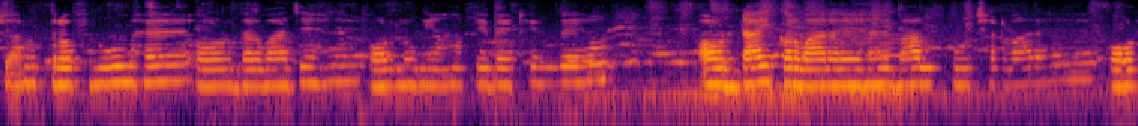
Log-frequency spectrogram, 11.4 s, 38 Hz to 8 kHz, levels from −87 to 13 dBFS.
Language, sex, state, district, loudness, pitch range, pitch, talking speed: Hindi, female, Bihar, Vaishali, -20 LUFS, 215-235 Hz, 220 Hz, 130 wpm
